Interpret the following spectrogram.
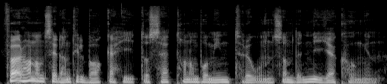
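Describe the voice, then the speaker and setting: A man's voice: on the low side, lively intonation, creaky, breathy edge, no echo, studio quality, full character voice. A man voicing an aged king over 70 in a Bible storybook reading, making solemn oaths and giving commands. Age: 70s.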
